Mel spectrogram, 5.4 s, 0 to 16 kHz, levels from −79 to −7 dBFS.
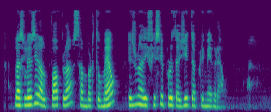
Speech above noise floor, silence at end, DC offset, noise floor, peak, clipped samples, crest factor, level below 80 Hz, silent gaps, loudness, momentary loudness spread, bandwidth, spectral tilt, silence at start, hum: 30 dB; 0.95 s; under 0.1%; -50 dBFS; -2 dBFS; under 0.1%; 20 dB; -74 dBFS; none; -21 LUFS; 9 LU; 11.5 kHz; -4.5 dB/octave; 0.3 s; none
